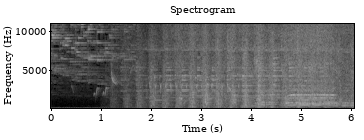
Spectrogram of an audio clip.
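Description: Train sound effect: a train clattering along, growing louder, then a chord-like train whistle blowing from about three-quarters of the way through, with a short break. The last shimmer of bar chimes fades out in the first second.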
